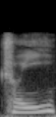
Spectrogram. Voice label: "chui5", Taiwanese

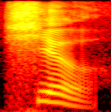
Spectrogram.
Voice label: "sier4", taiwanese Syllables

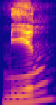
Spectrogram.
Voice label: "ming9", Taiwanese syllable

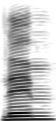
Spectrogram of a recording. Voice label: "lem1", Taiwanese syllable

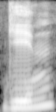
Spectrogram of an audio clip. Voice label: "ghin9", Taiwanese syllable

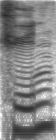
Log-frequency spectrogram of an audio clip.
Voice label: "kiun5", taiwanese syllable

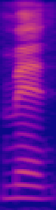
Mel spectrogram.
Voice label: "met2", taiwanese

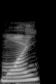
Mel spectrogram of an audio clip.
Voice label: "muai9", taiwanese

